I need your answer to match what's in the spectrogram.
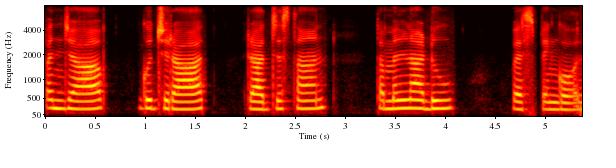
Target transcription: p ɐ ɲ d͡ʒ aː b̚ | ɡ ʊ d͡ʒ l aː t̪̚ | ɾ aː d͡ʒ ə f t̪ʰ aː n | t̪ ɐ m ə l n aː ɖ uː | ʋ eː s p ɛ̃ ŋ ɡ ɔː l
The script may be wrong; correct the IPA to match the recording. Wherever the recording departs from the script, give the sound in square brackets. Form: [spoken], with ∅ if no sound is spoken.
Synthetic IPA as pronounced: p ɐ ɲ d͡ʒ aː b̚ | ɡ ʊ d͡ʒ [ɾ] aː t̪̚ | ɾ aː d͡ʒ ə [s] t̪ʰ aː n | t̪ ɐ m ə l n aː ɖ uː | ʋ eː s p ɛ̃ ŋ ɡ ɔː l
